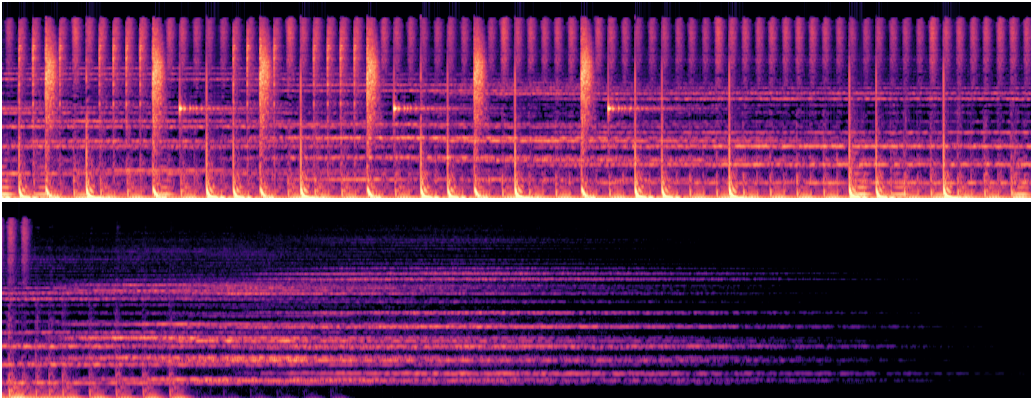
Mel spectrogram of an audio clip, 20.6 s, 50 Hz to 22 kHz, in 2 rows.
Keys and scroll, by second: 1.8 ctrl+z.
